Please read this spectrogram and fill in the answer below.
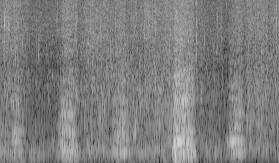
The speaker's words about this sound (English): Our guides tell us to listen closely, that we might be able to hear their heavy breaths mingle with the rushing water.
